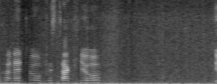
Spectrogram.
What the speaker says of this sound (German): Es ist windig.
